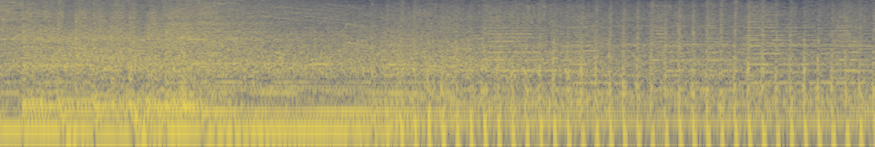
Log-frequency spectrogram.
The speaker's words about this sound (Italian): Ancora il rumore degli elicotteri.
